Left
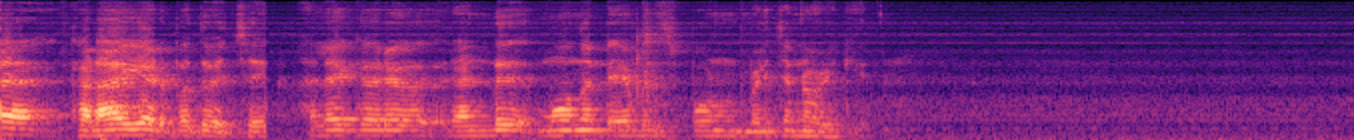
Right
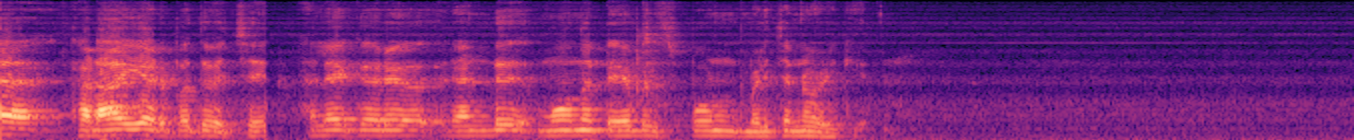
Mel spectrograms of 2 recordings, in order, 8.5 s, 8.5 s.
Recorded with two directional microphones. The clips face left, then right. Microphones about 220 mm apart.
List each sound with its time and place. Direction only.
0.0 s a man's voice: centre (ahead or behind)
3.8 s speech: 30° right (ahead or behind)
